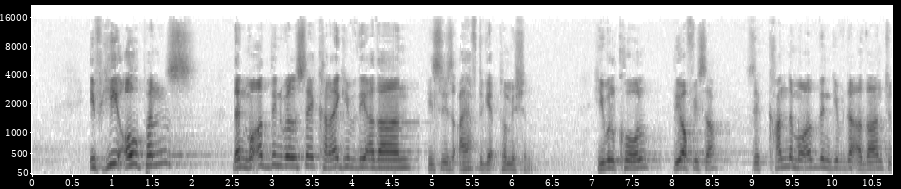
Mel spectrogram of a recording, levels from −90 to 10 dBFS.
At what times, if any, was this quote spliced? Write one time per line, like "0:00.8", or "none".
0:04.8
0:07.9
0:08.7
